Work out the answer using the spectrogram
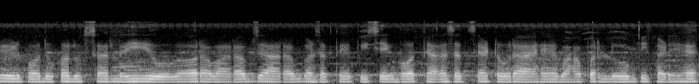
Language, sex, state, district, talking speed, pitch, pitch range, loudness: Hindi, male, Chandigarh, Chandigarh, 250 wpm, 130 Hz, 125-130 Hz, -16 LUFS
